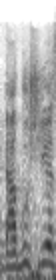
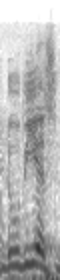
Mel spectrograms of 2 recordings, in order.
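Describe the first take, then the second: First: It is said like 'dabushius', with a 'sh' sound. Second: It is said like 'dubious', without a 'sh' sound. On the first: The speaker calls it wrong. "डाबुशियस नाही" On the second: The speaker calls it right. "डुबियस उच्चार आहे"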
